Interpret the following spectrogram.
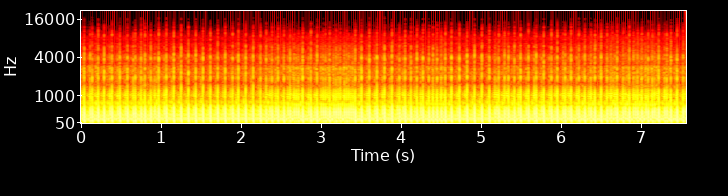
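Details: Vintage McCulloch 250 chainsaw running after a restoration: fast, even two-stroke buzz holding steady speed with no misses or surges; runs smoothly and healthy.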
